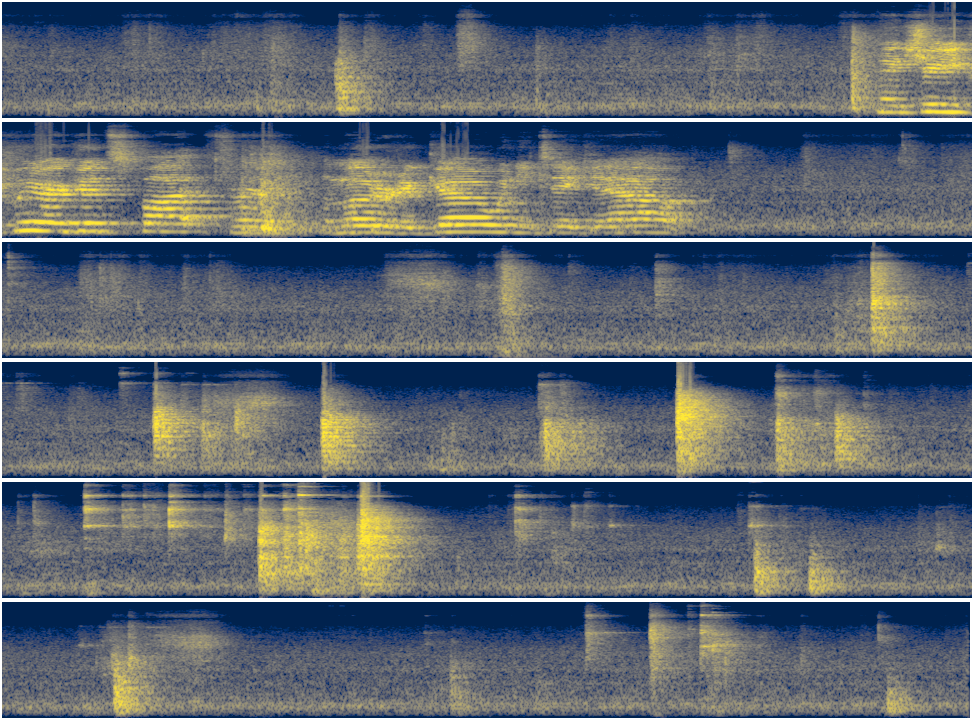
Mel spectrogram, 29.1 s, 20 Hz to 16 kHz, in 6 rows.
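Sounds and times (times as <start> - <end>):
steady background hum: 0.0 - 29.0
tools and metal parts clanking: 19.5 - 22.6, 27.2 - 28.1.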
